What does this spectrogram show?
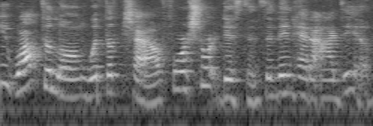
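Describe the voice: A woman at a moderate pace and medium pitch, with lively intonation over faint background noise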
